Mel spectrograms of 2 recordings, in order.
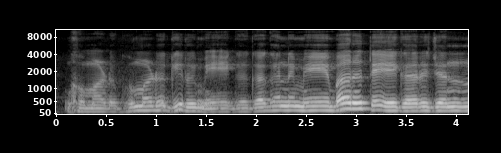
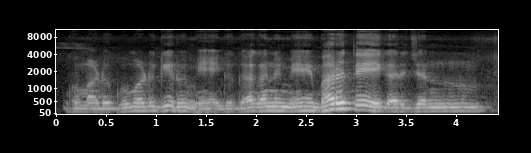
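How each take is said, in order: Both takes have the same delivery.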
